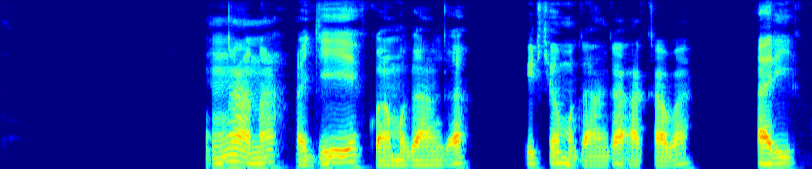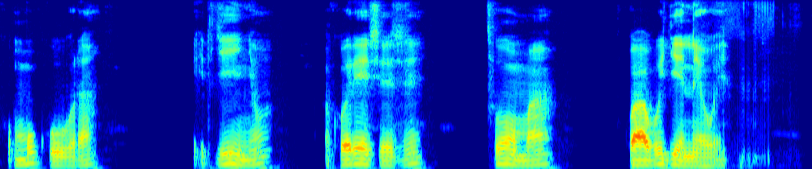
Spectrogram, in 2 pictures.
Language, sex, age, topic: Kinyarwanda, male, 18-24, health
